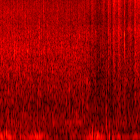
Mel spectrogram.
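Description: Brook water running steadily, an even rushing sound with low uneven rumbles underneath.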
